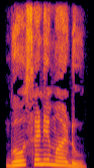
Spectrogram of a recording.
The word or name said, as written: ಗೋಸಣೆಮಾಡು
